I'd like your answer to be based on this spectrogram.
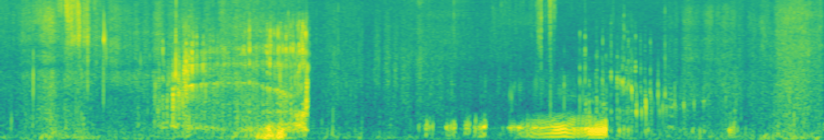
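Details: An adult male's empty, hungry stomach: loud, drawn-out low growls and gurgles, ordinary hunger bowel sounds (borborygmi).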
